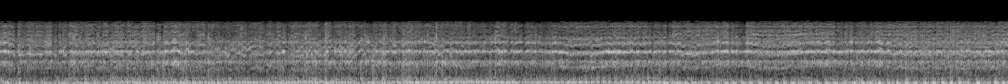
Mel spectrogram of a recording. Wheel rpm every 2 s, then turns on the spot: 210, 200, 220, 220, 220.
none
